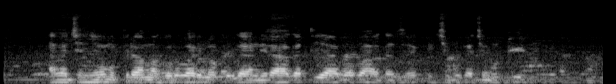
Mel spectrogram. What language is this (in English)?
Kinyarwanda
